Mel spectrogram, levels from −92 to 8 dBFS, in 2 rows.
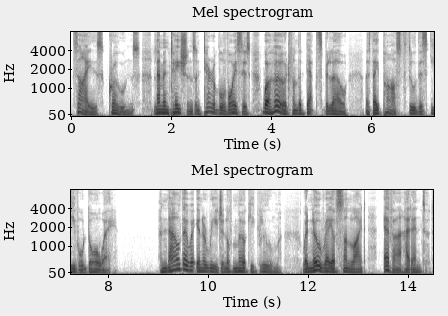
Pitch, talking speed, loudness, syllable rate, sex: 105 Hz, 155 wpm, -20 LUFS, 4.7 syllables/s, male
